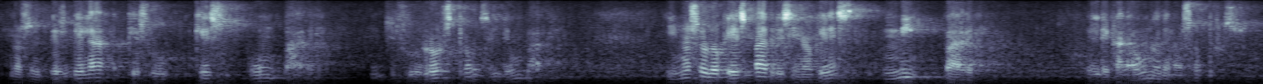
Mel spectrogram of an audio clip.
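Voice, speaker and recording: A man's voice: fairly low pitch, roomy sound, slight background noise, low-quality recording. A man from Spain, a parish priest with a Peninsular Spanish accent, giving a Lenten talk in a conversational preaching style, repeating key phrases and often checking in with his listeners. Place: church.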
